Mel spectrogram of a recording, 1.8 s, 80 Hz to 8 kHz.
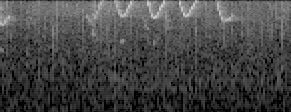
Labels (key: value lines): label: biophony, dolphin
recorder: SoundTrap 500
